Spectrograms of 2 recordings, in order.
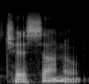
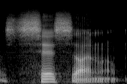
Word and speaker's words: Cesano: here cesano I always pronounce because in Italian it's chaser no but it's says on and is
